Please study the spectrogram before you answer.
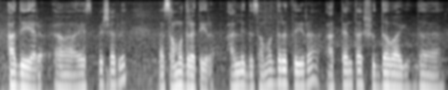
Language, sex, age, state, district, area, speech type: Kannada, male, 45-60, Karnataka, Udupi, rural, spontaneous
